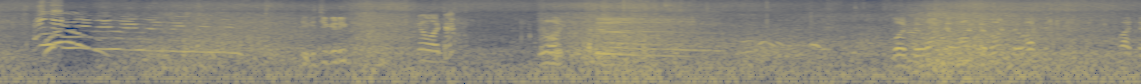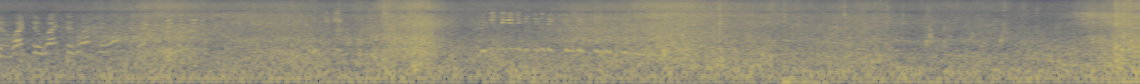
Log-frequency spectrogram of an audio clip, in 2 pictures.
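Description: A young man talks playfully and close by.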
